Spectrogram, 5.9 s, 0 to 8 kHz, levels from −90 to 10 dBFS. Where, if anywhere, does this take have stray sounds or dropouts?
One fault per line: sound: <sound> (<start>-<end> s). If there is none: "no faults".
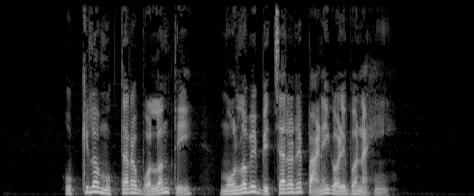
no faults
